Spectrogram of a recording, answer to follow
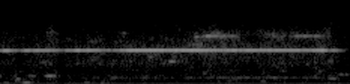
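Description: Near silence: faint room tone with a thin, steady high-pitched tone.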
